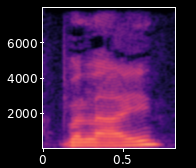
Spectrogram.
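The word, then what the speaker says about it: malign: 발음은 멀라인.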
